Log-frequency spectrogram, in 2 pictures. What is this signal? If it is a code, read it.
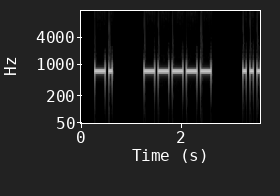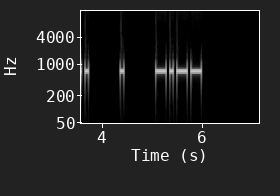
Morse code, heard as a keyed tone, about 17 wpm, spaced as for 10 wpm, 700 Hz. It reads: N0HEY
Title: USA Call Signs - 5 Characters - 3x Character Spacing - 17wpm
